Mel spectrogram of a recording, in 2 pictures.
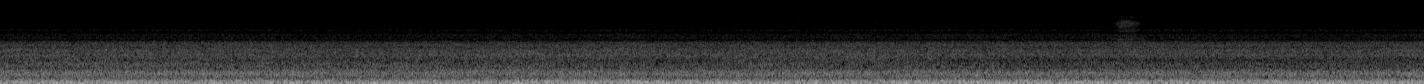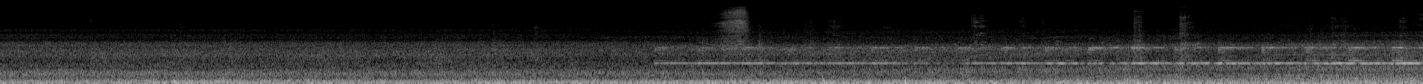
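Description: DB Class 628.1 diesel multiple unit approaching slowly and drawing close, over a steady rushing roar that grows louder near the end. From about two-thirds of the way through, a steady high-pitched whine from the railcar joins in and strengthens as it nears.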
